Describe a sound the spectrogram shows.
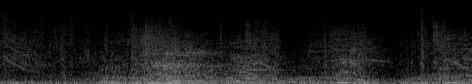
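Weapon blows thud against a creature.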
